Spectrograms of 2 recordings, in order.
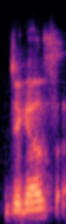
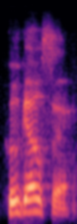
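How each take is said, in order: First: The name begins with an English J sound. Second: The name begins with an H sound. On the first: The speaker calls it wrong. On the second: The speaker calls it right.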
